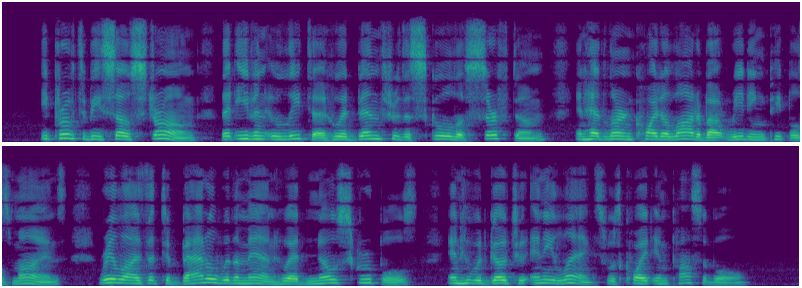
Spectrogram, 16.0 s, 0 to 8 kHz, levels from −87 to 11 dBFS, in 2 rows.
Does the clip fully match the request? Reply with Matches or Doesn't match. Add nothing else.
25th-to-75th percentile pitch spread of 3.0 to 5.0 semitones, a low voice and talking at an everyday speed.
Doesn't match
